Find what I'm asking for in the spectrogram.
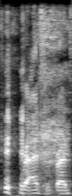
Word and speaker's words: Radford: Some people pronounce it Redford. You know, Radford.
